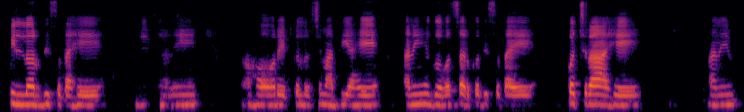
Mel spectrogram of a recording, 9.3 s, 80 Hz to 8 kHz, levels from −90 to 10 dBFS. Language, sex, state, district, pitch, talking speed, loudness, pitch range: Marathi, female, Maharashtra, Nagpur, 215 Hz, 115 wpm, -31 LUFS, 210-225 Hz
